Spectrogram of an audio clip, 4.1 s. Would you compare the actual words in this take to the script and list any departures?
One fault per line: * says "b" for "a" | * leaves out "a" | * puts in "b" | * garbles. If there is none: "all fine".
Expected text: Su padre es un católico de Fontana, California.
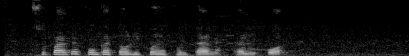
* says "fue" for "es"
